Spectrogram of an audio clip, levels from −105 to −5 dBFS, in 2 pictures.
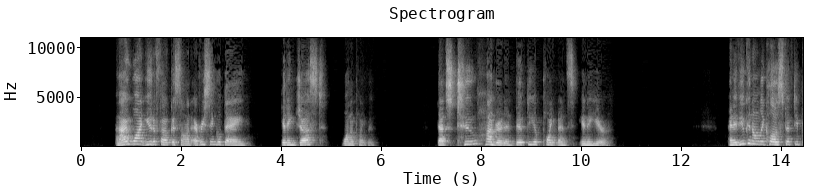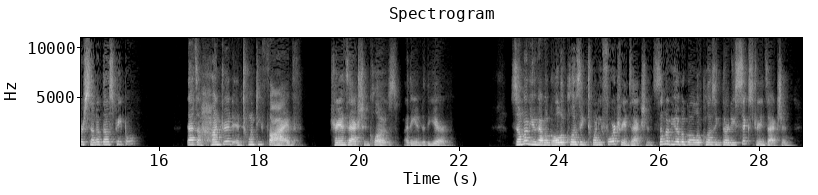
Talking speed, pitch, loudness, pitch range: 125 wpm, 225 Hz, -26 LUFS, 180-250 Hz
